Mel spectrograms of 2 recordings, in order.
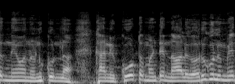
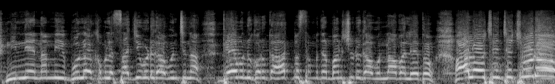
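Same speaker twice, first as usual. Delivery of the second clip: building to a shout; 5 semitones higher than usual. Real, not acted. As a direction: build and hit the end hard.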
